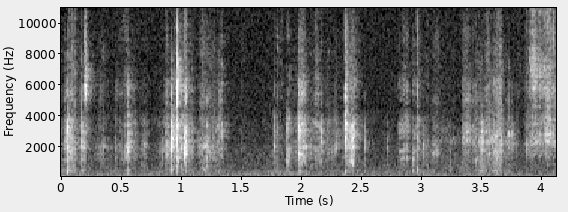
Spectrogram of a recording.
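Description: A small cardboard product box being pulled open by hand and the liner pencil worked out of its packaging: irregular crinkles and crackles of paper packaging, several over a few seconds.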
